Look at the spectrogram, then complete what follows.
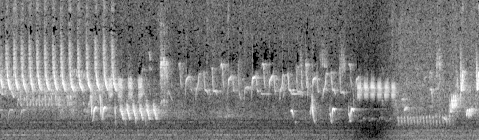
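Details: Sparrows gathering at a Marsa Alam hotel after breakfast to eat leftover food from the tables; dense overlapping high chirps and short trilled rattles from several birds, with steady background noise.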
